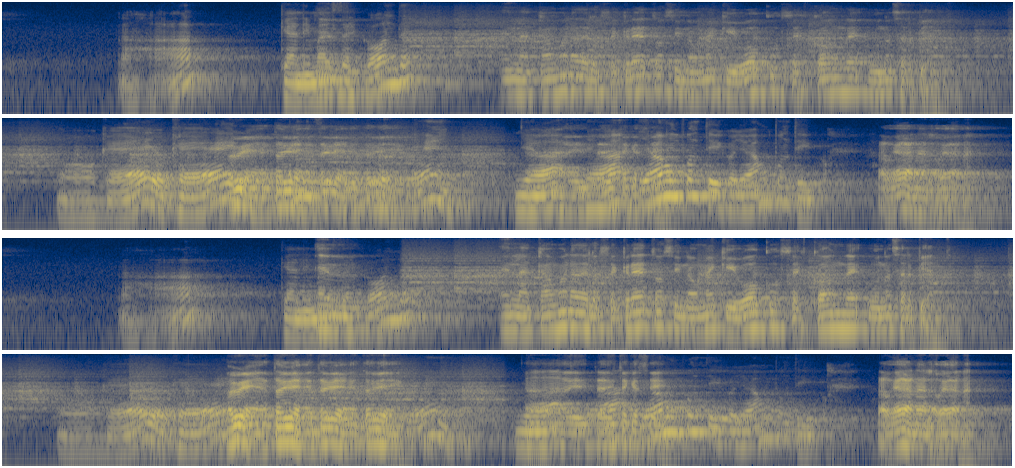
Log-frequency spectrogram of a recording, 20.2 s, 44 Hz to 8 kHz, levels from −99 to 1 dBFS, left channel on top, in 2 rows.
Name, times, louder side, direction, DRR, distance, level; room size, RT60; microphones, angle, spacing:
voice 1, 1.2-2.0 2.8-4.2 10.7-14.7 15.2-18.3, left 3 dB, 90° left, 7 dB, 0.8 m, -29 dB
voice 2, 3.1-3.6 5.0-9.4 12.4-14.2 15.3-16.8 18.9-19.8, right 4 dB, 65° right, 9 dB, 0.7 m, -27 dB
sound 1, 4.0-15.2, right 3 dB, 20° right, 0.5 m, -42 dB
17.0 x 5.7 x 9.7 m, 2.3 s
head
